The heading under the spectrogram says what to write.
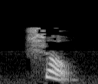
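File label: "受" Mandarin Chinese; hsk; chinese-flashcards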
